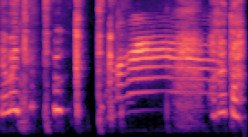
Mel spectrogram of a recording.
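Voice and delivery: high voice scolding a pet; talking to a cat. Real, not acted.

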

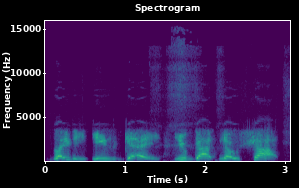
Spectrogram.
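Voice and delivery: slow, high mocking put-down. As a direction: drag it out, talking down. Mocking the accuser in a quote.

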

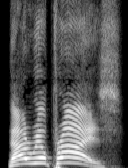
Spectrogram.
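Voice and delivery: not a real prize, drawn out slowly and high; emphatic disclaimer. Acted. Stretched ironic disclaimer.

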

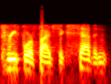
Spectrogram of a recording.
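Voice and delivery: starts slow then rushes the count; slow start, speeding up. Shown as a demonstration. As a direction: count slowly, then speed up toward the end. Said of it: "slow at the beginning and speeds up at the end".

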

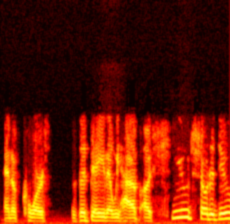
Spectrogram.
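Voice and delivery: ordinary talk, nothing marked

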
